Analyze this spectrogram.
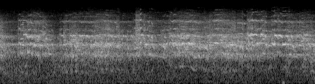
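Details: Red-spectacled parrots, a big flock migrating to the Santa Catarina highlands in southern Brazil for pine nuts; continuous loud chorus of shrill squeals and grating squawks blended into one dense wall of noise.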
